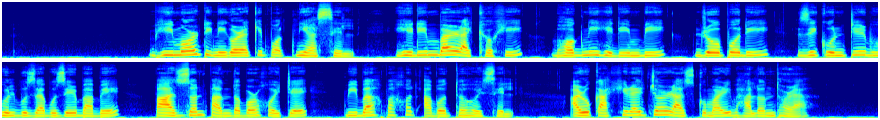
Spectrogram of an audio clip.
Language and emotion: Assamese, neutral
